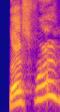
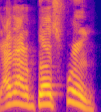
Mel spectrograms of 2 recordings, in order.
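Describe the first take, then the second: First: BEST FRIEND pitched high for emphasis; emphatic repeat. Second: Said in the usual way. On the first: Real, not acted. Speaker insisting on how close she is, emphatic repeat. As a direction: punch out "Best friend" higher, as a point.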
